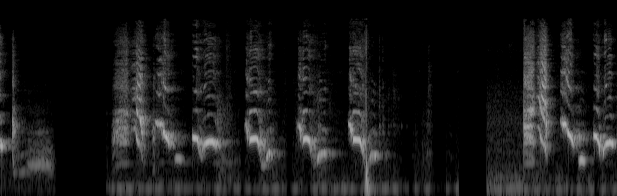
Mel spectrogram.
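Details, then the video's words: Papuan butcherbird crying loudly and harshly, used as a master recording for cage birds: rough, squealing notes that fall in pitch, repeated about twice a second, over a faint low electrical hum. "TERIAKAN MAUT BURUNG JAGAL PAPUA"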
